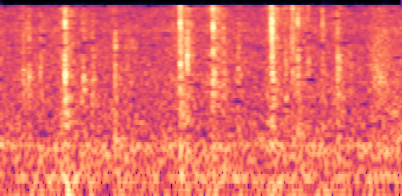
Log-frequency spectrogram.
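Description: Someone types on a computer keyboard to run a search, producing soft, faint keystrokes in an irregular patter over a steady background hiss.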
